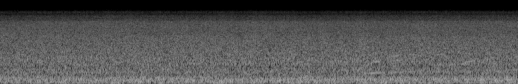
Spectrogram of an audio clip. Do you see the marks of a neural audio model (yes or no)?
yes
